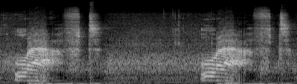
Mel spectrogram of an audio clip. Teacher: the final sound of the infinitive is the unvoiced F sound since it's unvoiced it is case one where the Ed is pronounced as the T sound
